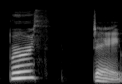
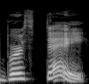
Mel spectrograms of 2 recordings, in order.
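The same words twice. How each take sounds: First: The stress is on the first syllable. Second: The stress is on the second syllable. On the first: The speaker calls it right. "we stress the first syllable" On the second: The speaker calls it wrong. "We don't say birthday. Nobody would say that"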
